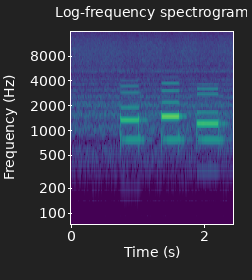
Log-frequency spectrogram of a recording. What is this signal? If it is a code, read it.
DTMF, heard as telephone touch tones, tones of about 260 ms, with room echo. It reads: 564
